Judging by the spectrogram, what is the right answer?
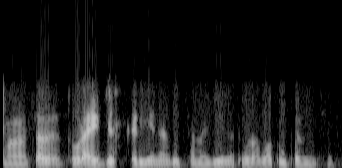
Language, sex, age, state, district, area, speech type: Hindi, male, 18-30, Madhya Pradesh, Harda, urban, conversation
